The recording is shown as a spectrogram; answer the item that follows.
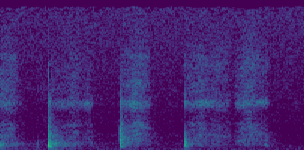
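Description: Chalk writing on a blackboard: a quick run of sharp taps and short scratches as strokes are made, about two a second, stopping shortly before the end.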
